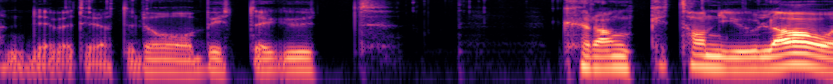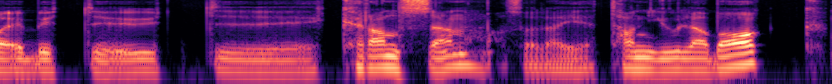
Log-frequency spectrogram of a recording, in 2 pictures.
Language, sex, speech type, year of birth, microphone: Norwegian, male, spontaneous, 1956, Shure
